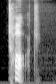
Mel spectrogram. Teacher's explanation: press the tip of the tongue against the upper gum and the airflow burst out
